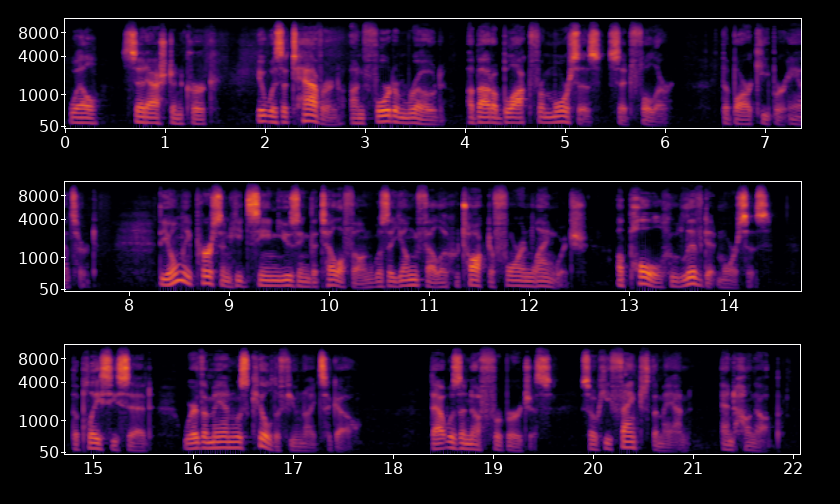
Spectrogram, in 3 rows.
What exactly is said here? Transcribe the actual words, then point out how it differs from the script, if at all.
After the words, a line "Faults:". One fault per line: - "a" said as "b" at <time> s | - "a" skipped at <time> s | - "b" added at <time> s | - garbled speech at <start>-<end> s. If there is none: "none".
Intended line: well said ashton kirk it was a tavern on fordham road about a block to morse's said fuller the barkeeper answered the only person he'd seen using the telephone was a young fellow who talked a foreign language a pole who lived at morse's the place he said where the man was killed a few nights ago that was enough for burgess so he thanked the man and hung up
well said ashton kirk it was a tavern on fordham road about a block from morse's said fuller the barkeeper answered the only person he'd seen using the telephone was a young fellow who talked a foreign language a pole who lived at morse's the place he said where the man was killed a few nights ago that was enough for burgess so he thanked the man and hung up
Faults:
- "to" said as "from" at 4.6 s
